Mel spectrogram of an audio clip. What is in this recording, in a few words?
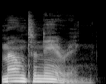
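"mountaineering", British English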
